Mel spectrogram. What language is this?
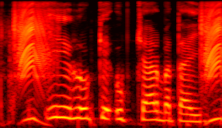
Bhojpuri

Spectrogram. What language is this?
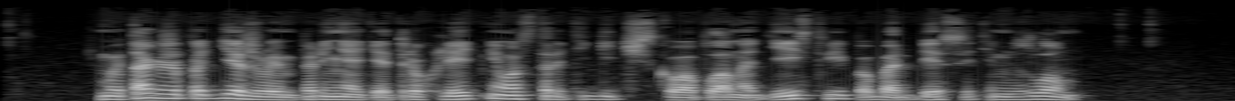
Russian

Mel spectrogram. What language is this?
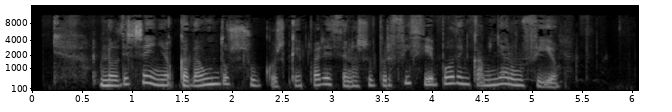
Galician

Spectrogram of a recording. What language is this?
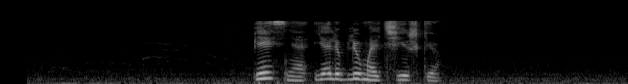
Russian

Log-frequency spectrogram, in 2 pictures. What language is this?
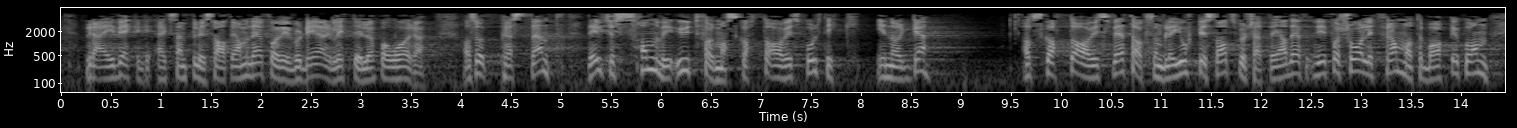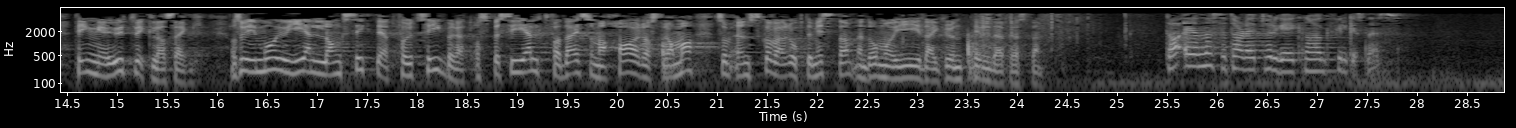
Norwegian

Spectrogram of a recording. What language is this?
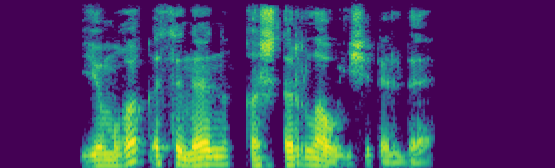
Bashkir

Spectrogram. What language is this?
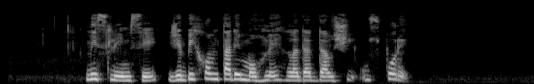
Czech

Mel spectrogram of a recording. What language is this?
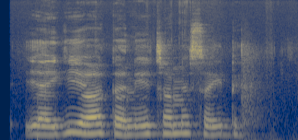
Kalenjin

